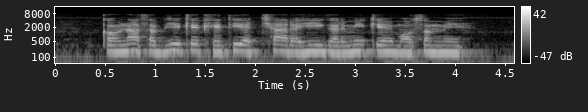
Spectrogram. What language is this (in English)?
Bhojpuri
